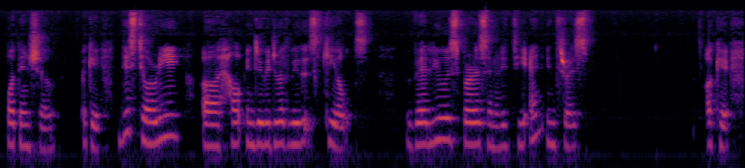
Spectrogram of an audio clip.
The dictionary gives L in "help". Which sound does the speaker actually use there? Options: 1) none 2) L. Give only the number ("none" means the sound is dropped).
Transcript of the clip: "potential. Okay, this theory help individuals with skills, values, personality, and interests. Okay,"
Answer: 2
